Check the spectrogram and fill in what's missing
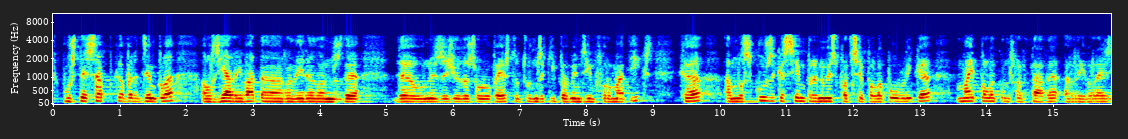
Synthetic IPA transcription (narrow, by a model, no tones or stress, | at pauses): bust̪ɛsap̚kəpəɾəɡzemplə | əlˠziariβ̞at̪ərəðeɾəðɔnzðə | d̪əunəzəʒuðəzəwɾupɛəst̪odzunzəkipəmenziɱfuɾmat̪iks | kəːmləskuzəkəsempɾənumespɔt̪seɾpələpuβlikəmajpələkunsəɾt̪aðəʔːriβərɛz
